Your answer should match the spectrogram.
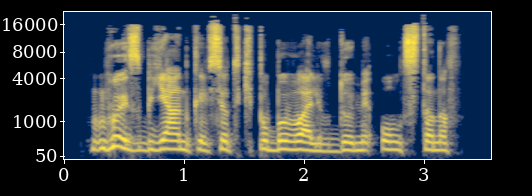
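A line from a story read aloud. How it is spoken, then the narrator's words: Cold informing. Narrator (Russian): холодно уведомил его Дарек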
